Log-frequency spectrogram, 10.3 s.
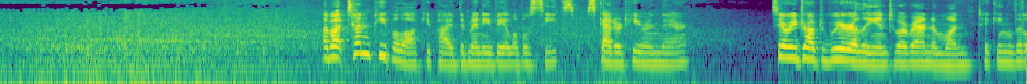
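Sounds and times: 
train arriving at station: 0:00.0 - 0:08.1
speech: 0:03.2 - 0:07.0, 0:07.7 - 0:10.2.

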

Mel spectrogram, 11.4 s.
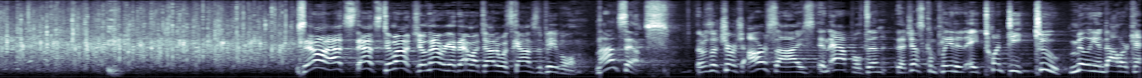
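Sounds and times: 
people clapping: 0:00.0 - 0:03.6
speech: 0:03.1 - 0:11.4.

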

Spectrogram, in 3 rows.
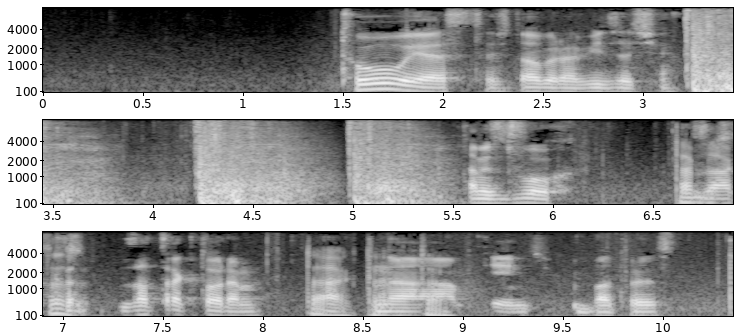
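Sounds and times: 
speech: 0:01.5 - 0:03.6, 0:05.6 - 0:10.3
gunfire bursts: 0:03.2 - 0:05.6.

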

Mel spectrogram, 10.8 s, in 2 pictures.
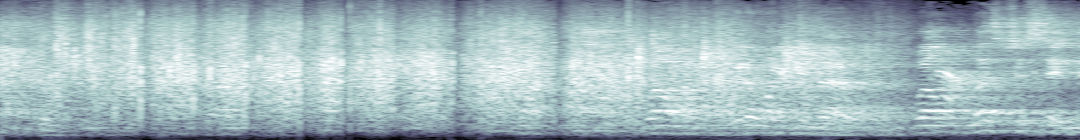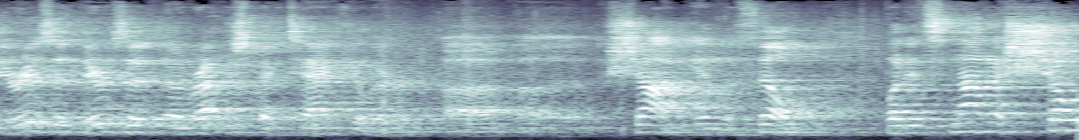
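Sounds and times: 
audience applause: 0:00.0 - 0:04.4
speech: 0:04.6 - 0:10.7.

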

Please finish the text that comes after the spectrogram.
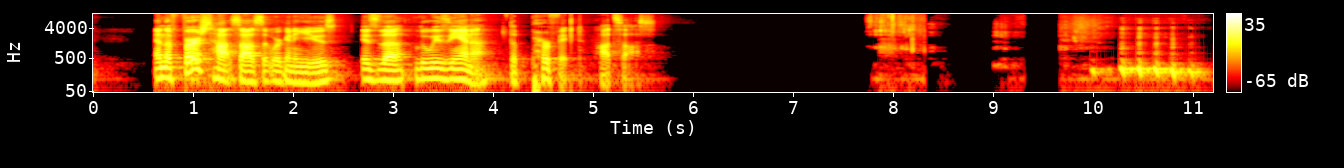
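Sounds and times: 
speech: 0:00.6 - 0:05.7
loud crunching while eating: 0:07.8 - 0:08.4
laughter: 0:09.9 - 0:11.1.

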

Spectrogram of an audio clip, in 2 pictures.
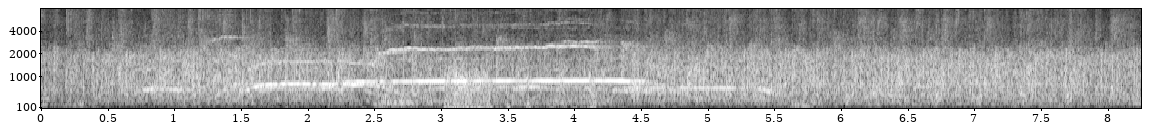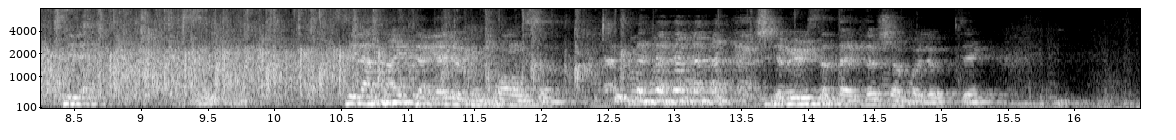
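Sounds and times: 
audience applause: 0:00.0 - 0:13.2
audience cheers: 0:00.4 - 0:06.6
audience whistles: 0:01.1 - 0:05.5
speech: 0:10.6 - 0:15.7
laughter: 0:12.5 - 0:13.6.

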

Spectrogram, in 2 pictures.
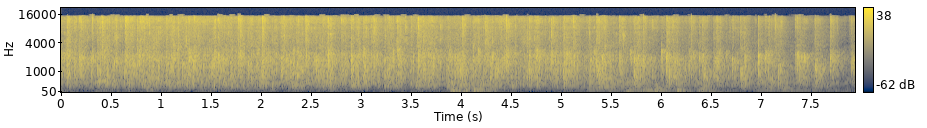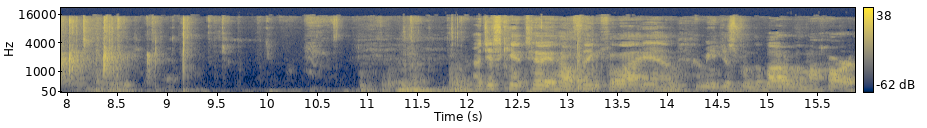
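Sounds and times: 
audience applause: 0:00.0 - 0:09.1
speech: 0:12.2 - 0:15.8.

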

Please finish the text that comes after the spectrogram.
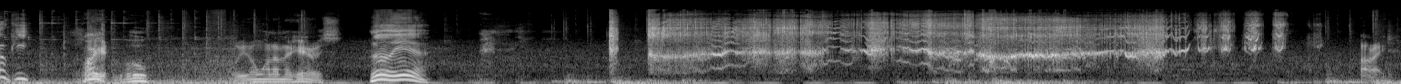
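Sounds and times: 
speech: 0:00.0 - 0:01.7, 0:02.3 - 0:05.0
glass cutter scoring a window pane: 0:06.5 - 0:13.2.

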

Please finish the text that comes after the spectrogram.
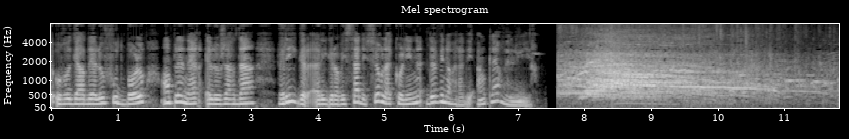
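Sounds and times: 
speech: 0:00.0 - 0:07.3
football supporters in a Prague beer garden cheering after the Netherlands' second goal: 0:07.6 - 0:11.8.

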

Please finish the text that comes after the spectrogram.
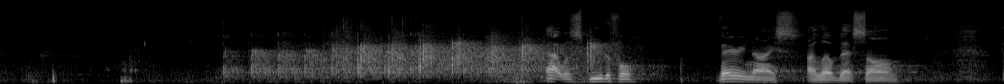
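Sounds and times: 
audience applause: 0:02.2 - 0:06.2
speech: 0:05.5 - 0:06.5, 0:07.2 - 0:09.1.

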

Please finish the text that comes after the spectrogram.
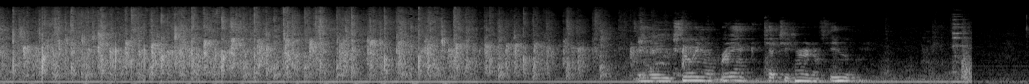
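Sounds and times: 
audience applause: 0:00.0 - 0:07.2
speech: 0:06.5 - 0:08.8.

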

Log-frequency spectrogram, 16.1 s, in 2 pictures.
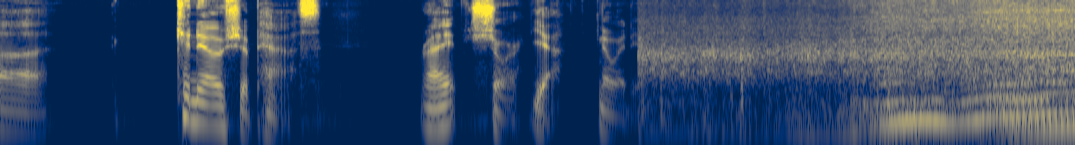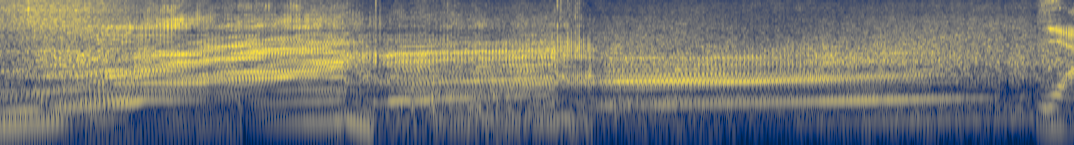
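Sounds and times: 
speech: 0:00.0 - 0:00.4, 0:01.4 - 0:02.5, 0:03.2 - 0:05.7
Dodge Challenger Scat Pack exhaust accelerating while pulling out at Kenosha Pass: 0:04.8 - 0:16.1.

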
